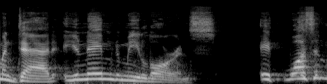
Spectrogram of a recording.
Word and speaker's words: Lawrence: Wait, Lawrence has 3 syllables? Kid Lawrence. How's pronouncing Lawrence with 3 syllables? Lawrence. 2 syllables.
